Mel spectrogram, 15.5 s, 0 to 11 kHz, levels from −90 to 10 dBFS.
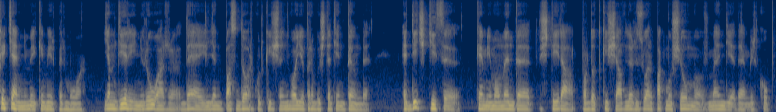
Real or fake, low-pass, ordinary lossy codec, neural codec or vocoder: fake; none; none; vocoder, 22.05 kHz, 80 mel bands, WaveNeXt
